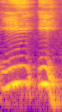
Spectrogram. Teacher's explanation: ई के उच्चारण के समय जो है जो हमारी जिह्वा है वह तालु की तरफ उठती है थोड़ा सा, और तालु की तरफ उठने के कारण जो है कि जो हमारी प्राणवायु है उसका मार्ग थोड़ा सा संकीर्ण होता है। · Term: तालव्य स्वर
